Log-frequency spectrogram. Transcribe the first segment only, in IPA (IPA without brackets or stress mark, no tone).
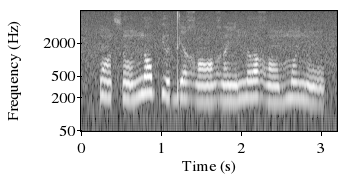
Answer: p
